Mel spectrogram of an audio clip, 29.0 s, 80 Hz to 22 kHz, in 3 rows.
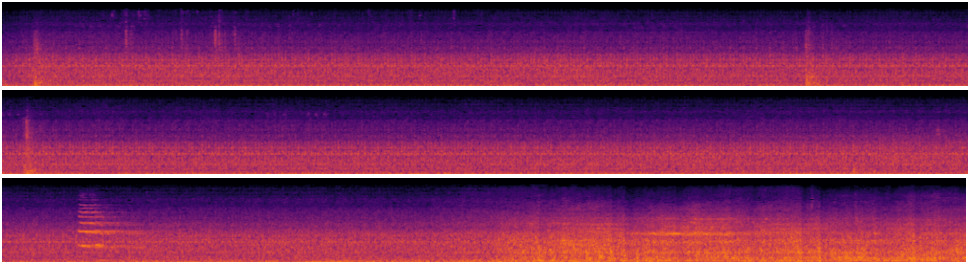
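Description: A DART electric commuter train passes over the level crossing, its running noise building from about 24 s in and becoming the loudest sound near the end. Before it there is a steady background with faint steady tones, a few light clicks, and a short horn toot about 20 s in.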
